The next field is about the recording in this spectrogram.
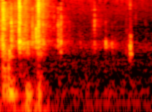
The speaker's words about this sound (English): Okay, I am done typing stuff. Really? Jesus. Yeah, done typing stuff.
